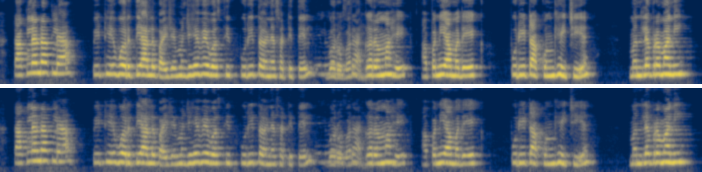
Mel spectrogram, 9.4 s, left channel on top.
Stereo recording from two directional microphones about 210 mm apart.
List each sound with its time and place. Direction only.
0.2 s a woman's voice: 40° left (ahead or behind)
